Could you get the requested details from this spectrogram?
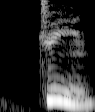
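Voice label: "jun" fourth tone, pinyin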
